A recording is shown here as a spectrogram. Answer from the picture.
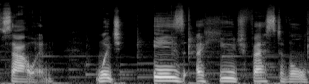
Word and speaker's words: Samhain: Samhain, and that's how it's pronounced, it's not pronounced. Samhain. It's pronounced Samhain.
